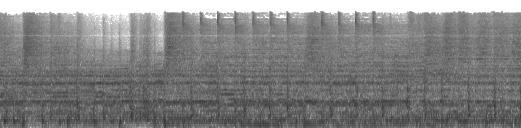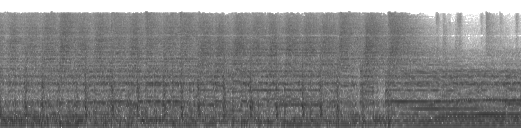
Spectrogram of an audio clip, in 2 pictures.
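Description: Thrash metal band playing live: electric guitars, bass guitar and a drum kit with fast, dense drumming. Near the end the band settles into one held chord.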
